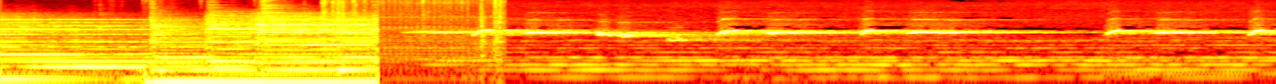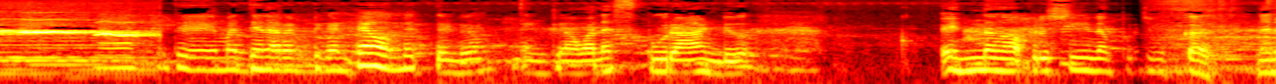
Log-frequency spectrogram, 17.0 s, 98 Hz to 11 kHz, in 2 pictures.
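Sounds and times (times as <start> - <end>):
whistled jingle melody: 2.2 - 9.6
woman speaking: 9.2 - 14.0, 14.8 - 17.0.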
